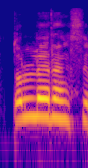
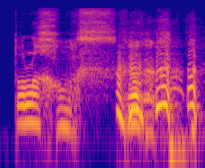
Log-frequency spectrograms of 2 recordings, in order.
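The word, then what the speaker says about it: tolérance: 똘레랑스 맞고요. 프로식 발음은 똘라헝스. 똘라헝스. 똘레랑스가 아니구나.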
